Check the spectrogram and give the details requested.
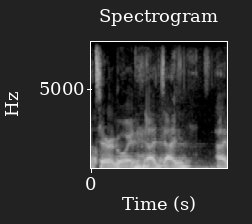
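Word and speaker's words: pterygoid: by the way by the way it's not pronounced Pago don't call it pteroid it's call teroid I I I like to mispronounce words cuz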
